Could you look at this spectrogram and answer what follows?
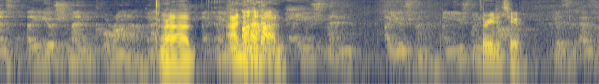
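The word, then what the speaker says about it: Ayushmann Khurrana: proper pronunciation is Ayushman Khurrana.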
